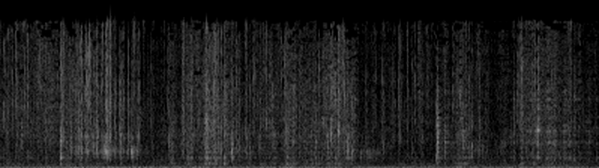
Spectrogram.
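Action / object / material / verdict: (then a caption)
scrape / soap shavings / soap / none. Curled and flat thin green dry soap shavings are held in cupped hands with grey nails, then pressed and crushed by the hands on a black surface. Dense, bright crackling and crunching runs throughout, with a low rumble underneath and small sharp pops standing out now and then.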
